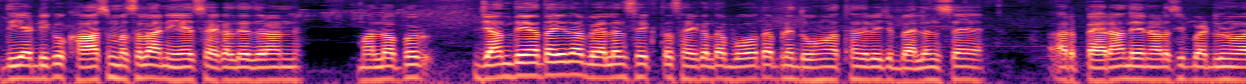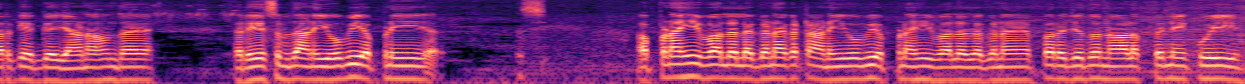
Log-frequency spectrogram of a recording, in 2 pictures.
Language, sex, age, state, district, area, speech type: Punjabi, male, 30-45, Punjab, Shaheed Bhagat Singh Nagar, urban, spontaneous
